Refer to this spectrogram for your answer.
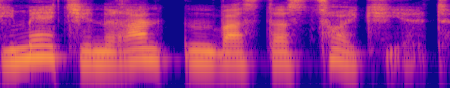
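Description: A woman speaks in a low voice on a very clean recording with a silent background.

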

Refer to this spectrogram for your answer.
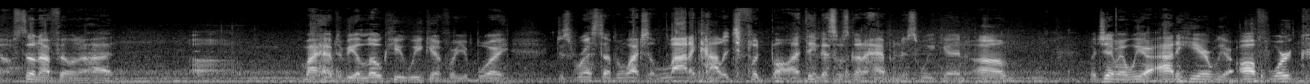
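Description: A man's voice with big swings in loudness over noticeable background noise. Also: ordinary pitch variation, moderate pace, dry sound with no echo. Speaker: vlogger. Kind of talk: casual vlog chat. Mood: relaxed, a bit under the weather. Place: car. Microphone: phone near.

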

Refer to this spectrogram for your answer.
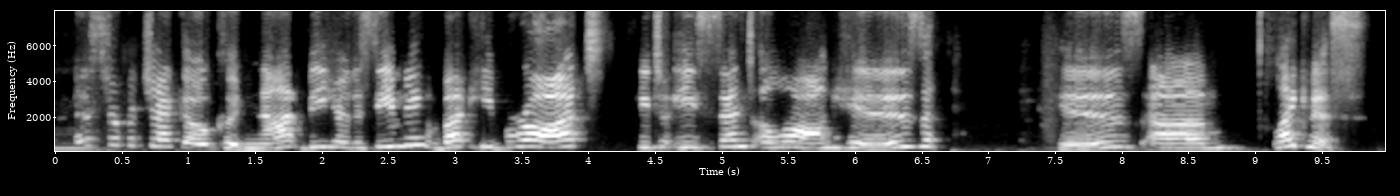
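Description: Against a quiet background, a woman projects a raised voice with a bright, sharp tone, ordinary pitch variation and a very slow pace. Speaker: story time host. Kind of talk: children's story time hosting. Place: gym.

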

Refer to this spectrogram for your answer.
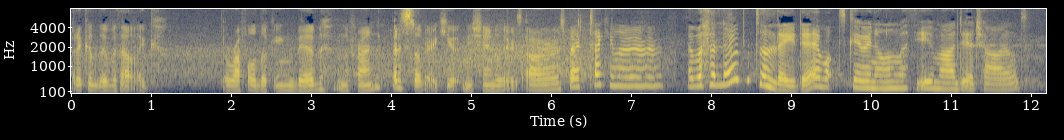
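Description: Noticeable background noise behind a woman's moderate pace. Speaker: vlogger. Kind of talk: casual vlog chat. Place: shop.

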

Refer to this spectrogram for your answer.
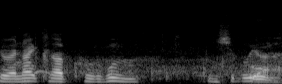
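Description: A man's voice in a dry sound with no echo, against noticeable background noise. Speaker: travel vlogger. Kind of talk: casual vlog chat. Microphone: phone near.

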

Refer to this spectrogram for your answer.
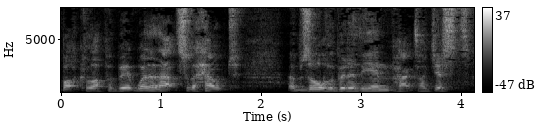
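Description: A man with a fairly high pitch and ordinary pitch variation talks at a fairly quick pace.

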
